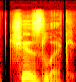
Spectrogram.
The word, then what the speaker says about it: chislic: Chislick, pronounced Chislick if you want to sound like a local.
